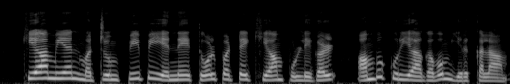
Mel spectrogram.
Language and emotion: Tamil, neutral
